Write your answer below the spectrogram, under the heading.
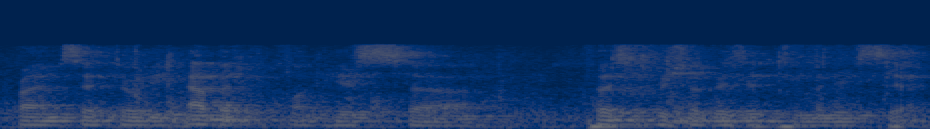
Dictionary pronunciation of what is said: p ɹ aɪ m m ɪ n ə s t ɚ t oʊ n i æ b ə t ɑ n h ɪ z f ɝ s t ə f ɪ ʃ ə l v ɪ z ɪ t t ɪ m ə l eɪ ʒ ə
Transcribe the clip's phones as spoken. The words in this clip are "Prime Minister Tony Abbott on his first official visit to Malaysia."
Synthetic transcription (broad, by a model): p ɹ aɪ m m s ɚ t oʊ l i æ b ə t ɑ n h ɪ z f ɝ s t ə f ɪ ʃ ə l v ɪ z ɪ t t ɪ m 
